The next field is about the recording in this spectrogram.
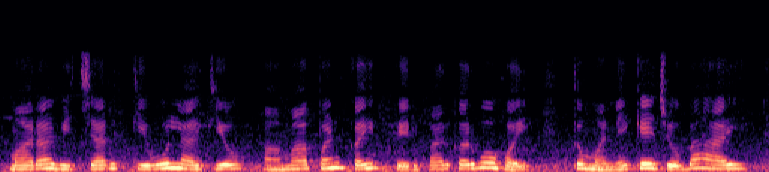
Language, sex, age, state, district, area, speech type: Gujarati, female, 30-45, Gujarat, Kheda, rural, spontaneous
